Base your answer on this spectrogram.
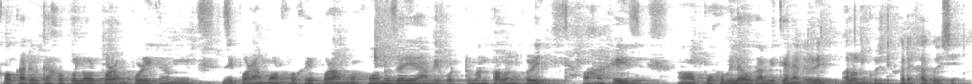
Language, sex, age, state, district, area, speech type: Assamese, male, 18-30, Assam, Majuli, urban, spontaneous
